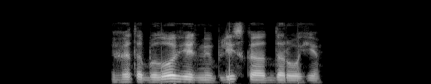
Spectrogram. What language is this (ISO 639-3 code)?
bel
